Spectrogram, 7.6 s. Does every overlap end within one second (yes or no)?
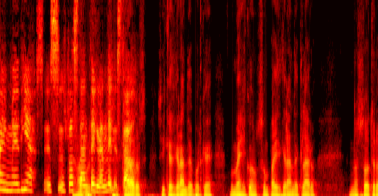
no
